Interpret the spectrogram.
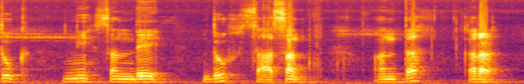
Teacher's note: विसर्ग वाले अक्षर पर बलाघात होता है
